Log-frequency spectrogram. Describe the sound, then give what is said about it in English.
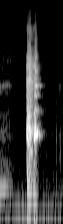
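A single loud throat clearing with two quick harsh bursts, like a dry cough, from a speaker who has had an occasional dry cough for about a month, standing alone against a quiet background. “it's really good for dry coughs. I don't know if you've been able to tell, but I've been like occasionally”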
